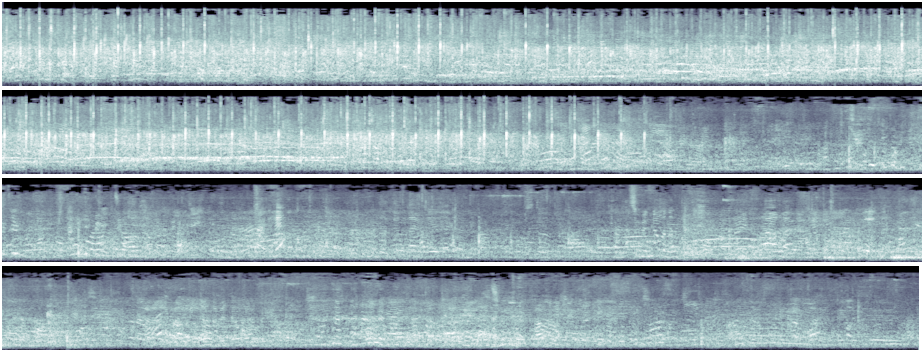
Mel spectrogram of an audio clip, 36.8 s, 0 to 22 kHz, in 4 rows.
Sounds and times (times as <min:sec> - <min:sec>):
Chatter: 0:00.0 - 0:36.7
Inside, large room or hall: 0:00.0 - 0:36.7.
